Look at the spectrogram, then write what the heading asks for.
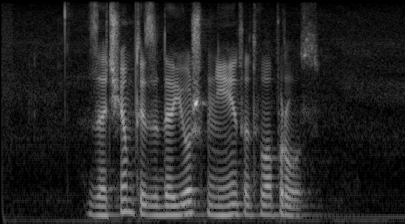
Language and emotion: Russian, neutral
